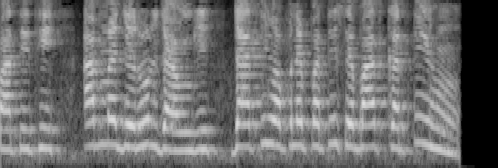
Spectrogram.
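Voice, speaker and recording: A woman puts on a cartoonish character voice pitched extremely high. She delivers it in a flat monotone at a fairly quick pace. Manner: plaintive, repetitive, questioning.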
